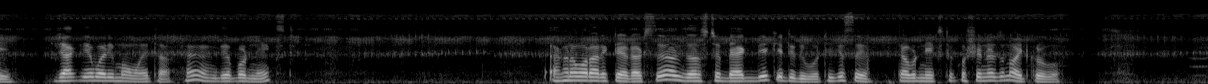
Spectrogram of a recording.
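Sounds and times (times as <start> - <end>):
high pulsed tone: 0.0 - 12.0.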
